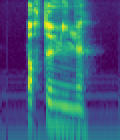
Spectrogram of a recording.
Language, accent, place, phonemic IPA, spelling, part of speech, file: French, France, Lyon, /pɔʁ.t(ə).min/, porte-mine, noun, LL-Q150 (fra)-porte-mine.wav
- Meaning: mechanical pencil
